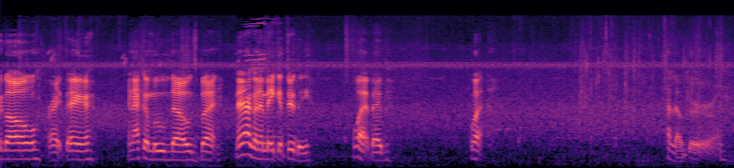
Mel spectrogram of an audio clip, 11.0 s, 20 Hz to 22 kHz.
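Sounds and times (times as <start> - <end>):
woman speaking: 0.0 - 4.7, 5.3 - 5.9, 7.0 - 7.4, 10.0 - 11.0
high-pitched insect trill: 0.0 - 11.0.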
